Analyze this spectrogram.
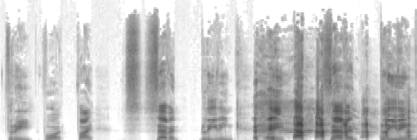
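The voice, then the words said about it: Put-on foreign accent. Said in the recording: “That's just the accent. ... Is he Armenian or what?”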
